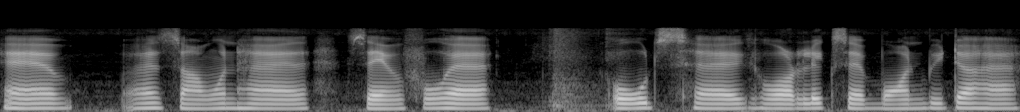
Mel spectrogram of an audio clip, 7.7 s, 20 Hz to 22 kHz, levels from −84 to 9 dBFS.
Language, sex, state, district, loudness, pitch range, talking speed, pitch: Hindi, female, Bihar, Vaishali, -17 LUFS, 160-170 Hz, 85 wpm, 165 Hz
